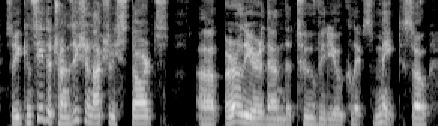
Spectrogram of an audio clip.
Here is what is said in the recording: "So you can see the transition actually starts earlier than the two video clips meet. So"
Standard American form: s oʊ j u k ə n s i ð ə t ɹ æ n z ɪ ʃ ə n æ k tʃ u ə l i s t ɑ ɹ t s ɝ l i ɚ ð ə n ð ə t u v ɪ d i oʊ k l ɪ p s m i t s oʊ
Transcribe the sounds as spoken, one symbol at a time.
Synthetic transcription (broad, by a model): s oʊ j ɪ k ə n s i ð ə t ɹ æ n z ɪ ʃ ə n æ k tʃ u ə l i s t ɑ ɹ t s ɝ l i ɚ ð ə n ð ə t u v ɪ d i oʊ k l ɪ p s m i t s oʊ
